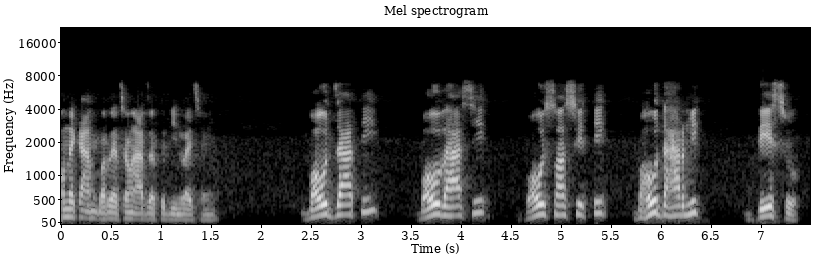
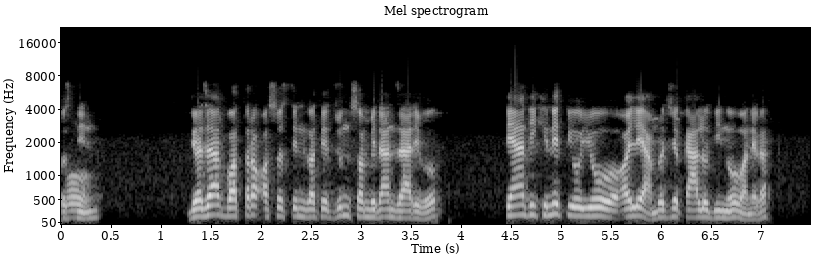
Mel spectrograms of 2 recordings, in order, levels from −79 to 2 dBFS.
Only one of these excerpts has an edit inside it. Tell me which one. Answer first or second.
first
